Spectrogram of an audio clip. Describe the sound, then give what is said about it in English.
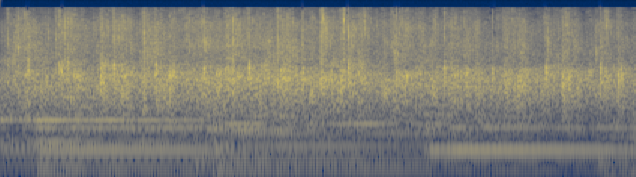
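A church audience applauds with steady, dense clapping that holds at an even loudness for about four seconds. “If you love Jesus, let me hear your hands.”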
